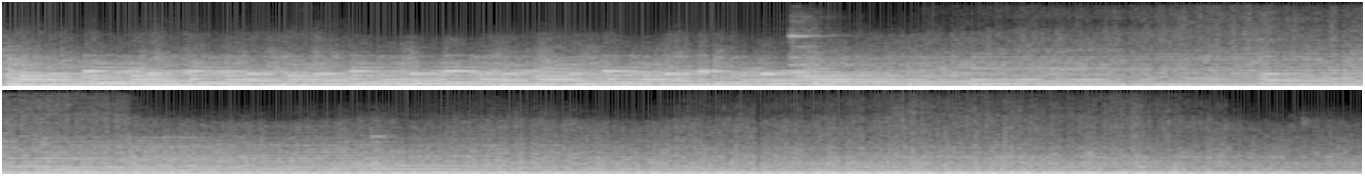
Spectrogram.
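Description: A car engine hums steadily as the vehicle is driven toward a French restaurant, a continuous mid-to-low rumble that shifts slightly in pitch around the third second and stays loud throughout.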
